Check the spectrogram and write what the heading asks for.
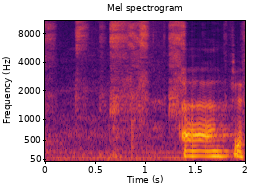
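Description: Marker pen writing on a paper flip chart: a few quick scratching strokes in the first second or so.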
